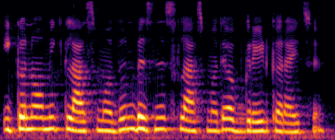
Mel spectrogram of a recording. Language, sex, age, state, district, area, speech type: Marathi, female, 18-30, Maharashtra, Nashik, urban, spontaneous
